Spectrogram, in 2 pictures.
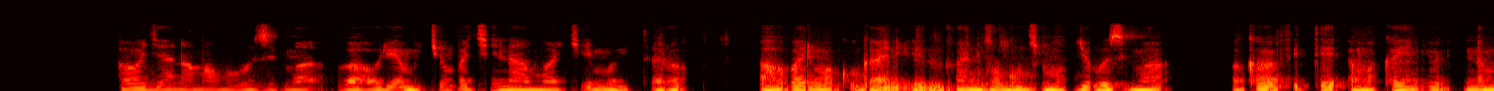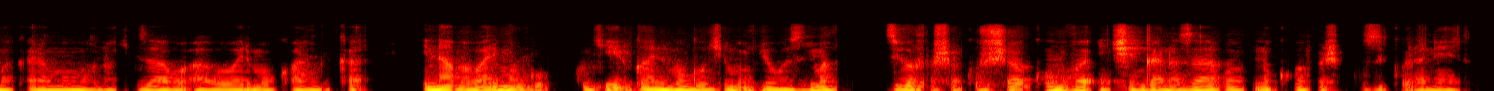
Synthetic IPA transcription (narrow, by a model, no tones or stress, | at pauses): aβaɟaːnaːmaβuβuzimaβahuɾijemucuːmbaciːnaːmaciɾimuβitʰaɾo̞ | aho̞βaɾimo̞kuɡaːniːɾeɾɡwanimhoɡucemubjuːβuzima | βakaβafitʰe̞ʔamakajenamakʰaɾamomonocizaːβo̞̰ʔahaβoβaɾimo̞kwaːndikʰa | inaːmaβaɾimo̞kuɟiiɾɡwanimuɡucemubjuːβuzima | z̥iβafaʃakuɾuʃakuːɱvaʔinʃiːŋɡano̞zaːβo̞no̞kuβafaʃḁkuzikʰo̞ɾane̞ːza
